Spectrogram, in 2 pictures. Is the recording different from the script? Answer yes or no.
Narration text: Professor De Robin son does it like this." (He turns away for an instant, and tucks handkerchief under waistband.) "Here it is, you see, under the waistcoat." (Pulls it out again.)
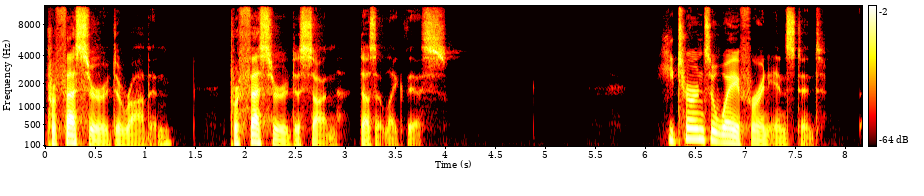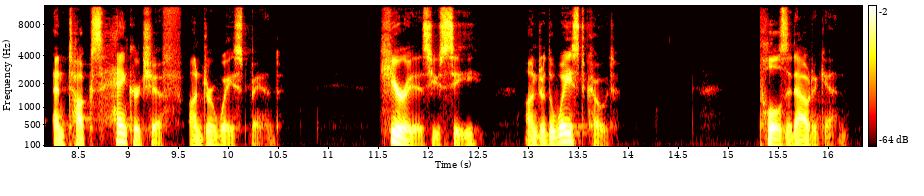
yes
